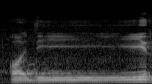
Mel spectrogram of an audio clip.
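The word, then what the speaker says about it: قدير: Kalau roknya disukun sebelumnya dan sebelumnya kasroh, qadir gitu ya. Qadir. Jadi bacanya ir gitu.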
